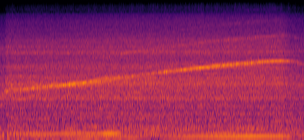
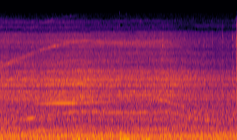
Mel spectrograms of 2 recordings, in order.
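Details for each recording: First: Old Duramax diesel after a complete failure: engine revs smoothly, clean turbo whistle rising and falling, the earlier terrible whine gone; normal rev. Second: Old LBZ-or-older Duramax diesel daily driver: thin high squealing howl rising and falling with revs, metal-on-metal sound that started soft and progressed; failed dry idler pulley bearing.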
